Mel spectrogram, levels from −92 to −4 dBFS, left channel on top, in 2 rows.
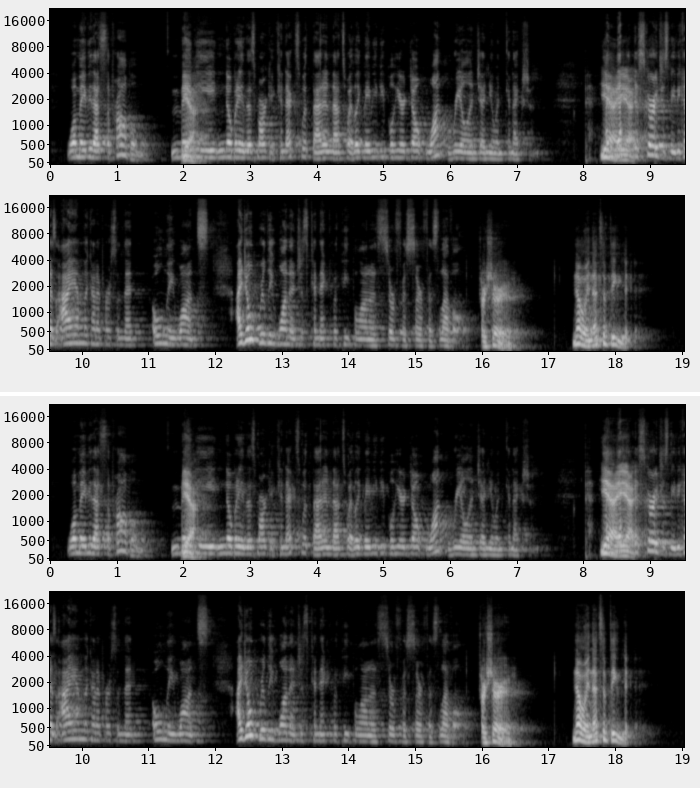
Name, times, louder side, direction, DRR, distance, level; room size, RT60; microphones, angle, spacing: voice 1, 0.3-1.4 1.8-7.2 8.3-10.8 11.0-11.8 12.3-13.7 13.9-15.7, left 1 dB, 25° left, 4 dB, 2.3 m, -34 dB
voice 2, 8.0-8.8 16.0-16.5 17.4-18.2, right 2 dB, 25° right, 6 dB, 1.3 m, -27 dB
26.0 x 24.5 x 5.7 m, 0.75 s
head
